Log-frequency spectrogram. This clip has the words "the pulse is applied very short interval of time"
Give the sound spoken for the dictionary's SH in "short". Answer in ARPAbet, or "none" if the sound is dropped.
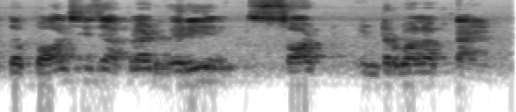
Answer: S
